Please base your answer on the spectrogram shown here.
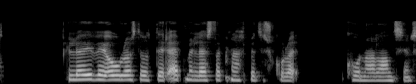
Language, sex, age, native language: Icelandic, male, 14, Icelandic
